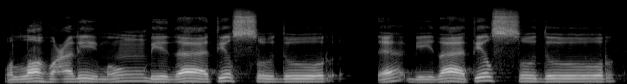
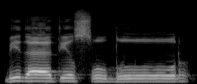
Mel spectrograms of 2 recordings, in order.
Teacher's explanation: huruf dal kesalahannya di tebalkan, padahal dia harus tipis karena dia huruf istifal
